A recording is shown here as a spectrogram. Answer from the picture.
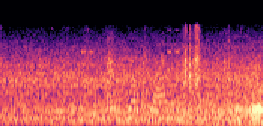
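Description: Camera shutters clicking a few times, the loudest about one and a half seconds in, over steady outdoor background noise and faint voices.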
